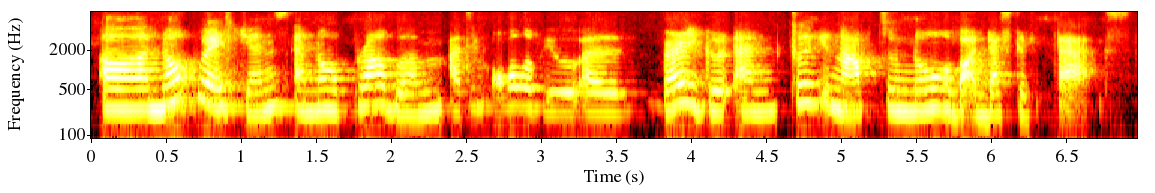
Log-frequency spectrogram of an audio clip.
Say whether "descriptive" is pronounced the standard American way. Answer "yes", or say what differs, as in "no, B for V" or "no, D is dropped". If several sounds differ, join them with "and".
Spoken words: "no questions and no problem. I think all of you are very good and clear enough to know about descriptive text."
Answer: no, P is dropped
